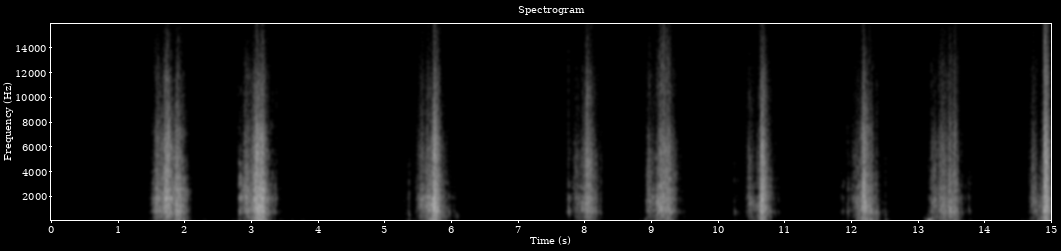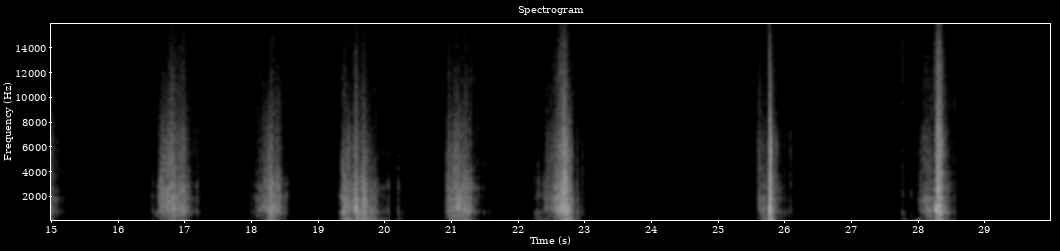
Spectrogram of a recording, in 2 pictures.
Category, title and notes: Sound effects > Objects / House appliances
reese's pieces candy movement shake 01032026
recording of recess peanuts movement in a box sounds. they can work well for gravel or rock impact sounds.
sweet, chew, reese, peanuts, moving, movement, candy, shaked, waggle, reeses, shaking, coco, choco, delicious, chocolate, foley, sweets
